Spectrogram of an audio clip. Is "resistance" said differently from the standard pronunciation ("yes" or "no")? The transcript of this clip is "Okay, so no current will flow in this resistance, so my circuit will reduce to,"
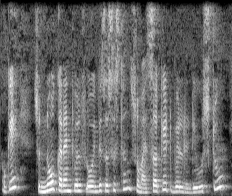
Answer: yes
